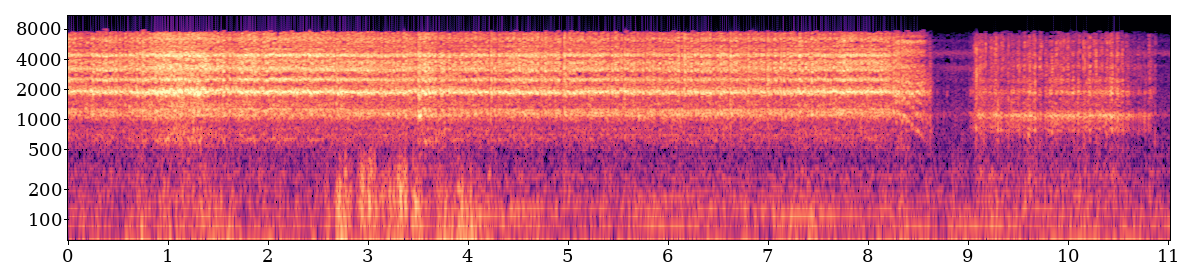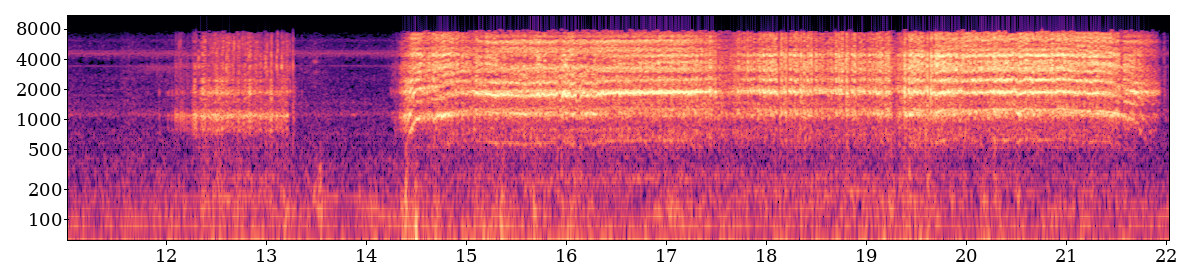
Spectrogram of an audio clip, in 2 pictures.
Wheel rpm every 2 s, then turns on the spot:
170, 170, 170, 160, 40, 10, 20, 130, 170, 170, 140.
8-12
